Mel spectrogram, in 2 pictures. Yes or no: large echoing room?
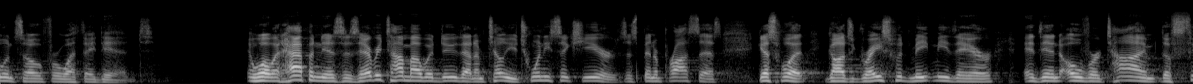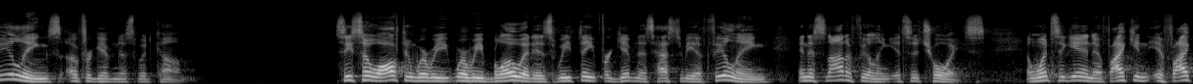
yes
